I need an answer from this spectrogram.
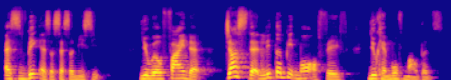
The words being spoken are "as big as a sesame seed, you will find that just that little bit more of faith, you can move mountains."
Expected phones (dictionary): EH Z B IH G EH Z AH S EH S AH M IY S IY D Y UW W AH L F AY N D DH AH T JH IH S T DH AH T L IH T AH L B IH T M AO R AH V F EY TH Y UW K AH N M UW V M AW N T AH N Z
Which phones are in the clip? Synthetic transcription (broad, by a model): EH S B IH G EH S AH S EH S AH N IY S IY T Y UW W AH L F AY N D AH T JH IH S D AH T L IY T AH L B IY T M AO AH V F EY F Y UW K AH N M UW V M AW N T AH N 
